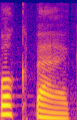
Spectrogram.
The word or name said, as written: bookbag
